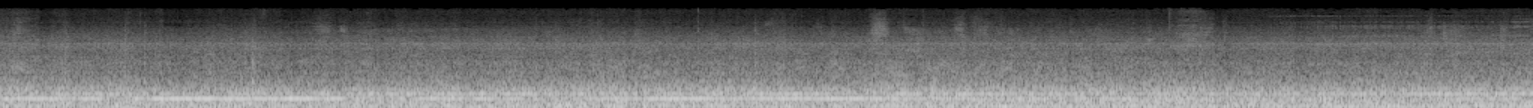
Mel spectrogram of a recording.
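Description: Steady cabin noise of a coach bus driving through a road tunnel: engine and tyre rumble with a steady two-note hum.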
